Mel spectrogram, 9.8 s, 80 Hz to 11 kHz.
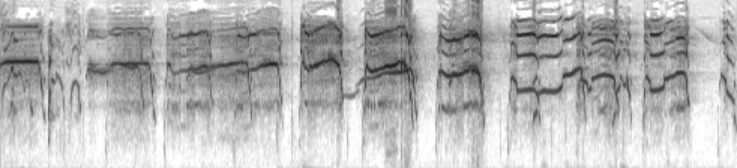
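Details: Black stork young clamour at the nest during a 04:53 feeding on 24 June 2016. Piercing, reedy screams with wavering pitch sound in repeated half-second to one-second bursts. One sharp clatter comes near the middle.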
